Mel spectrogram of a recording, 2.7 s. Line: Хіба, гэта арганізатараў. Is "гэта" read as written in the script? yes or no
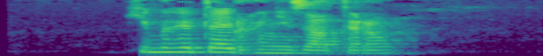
yes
